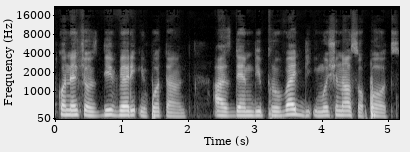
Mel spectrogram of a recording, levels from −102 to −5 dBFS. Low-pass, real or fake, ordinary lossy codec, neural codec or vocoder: 19.8 kHz; fake; MP3, 96 kbps; codec, 44.1 kHz, 7.8 kbps, DAC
